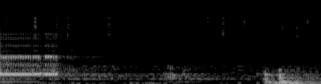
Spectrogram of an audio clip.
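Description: A phone ringback tone sounds once at the start as a call is placed during the Wrestling Mayhem Show, a steady electronic ring, then fades into quiet line hiss before a loud, low rumbling thump near the end.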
